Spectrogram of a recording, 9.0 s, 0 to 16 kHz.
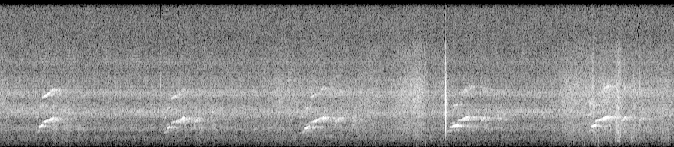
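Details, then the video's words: Mountain hawk-eagle in Taitung, Taiwan, 2007, recorded during a breeding and foraging study, giving thin, high whistled calls, each a quick upslur then a short trailing note, about every two seconds over steady background hiss. "熊鷹 （赫氏角鷹） Mountain Hawk-Eagle"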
